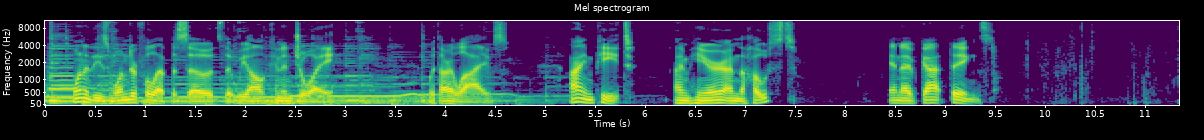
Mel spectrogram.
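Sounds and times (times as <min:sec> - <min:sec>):
speech: 0:00.3 - 0:03.2, 0:03.8 - 0:07.6, 0:08.4 - 0:09.6
paper ruffling: 0:08.0 - 0:11.3.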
